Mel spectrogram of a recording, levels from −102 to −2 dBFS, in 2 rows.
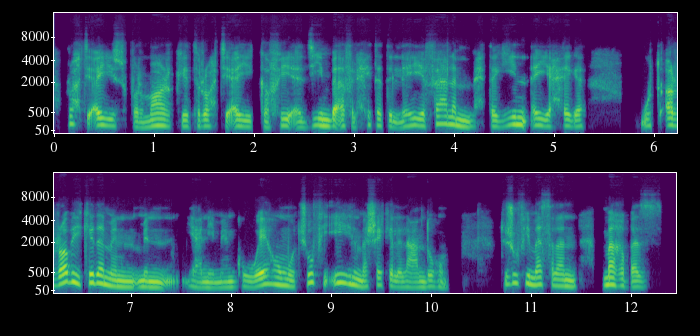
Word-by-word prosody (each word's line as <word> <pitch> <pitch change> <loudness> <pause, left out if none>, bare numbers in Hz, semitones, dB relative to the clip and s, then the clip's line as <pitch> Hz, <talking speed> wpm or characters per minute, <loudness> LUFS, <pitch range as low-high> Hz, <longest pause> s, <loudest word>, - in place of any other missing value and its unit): رُحتِ 205 - -3
أي 170 -2 +3
supermarket، 145 +2 -1
رحتِ 150 0 -2
أي 145 -2 +1
café 140 +6 -1
قديم 155 +6 0
بقى - - +4
في - - -7
الحِتت 165 -5 -6
اللي 130 -2 -3
هي 160 +1 0
فعلًا 200 +3 0
محتاجين 145 +4 -1
أي 165 -3 0
حاجة، 150 -1 -2 0.6
وتقربي 210 +7 +4
كده 225 +1 +4
من 140 -7 +2
من 135 - +1
يعني 120 - -4
من 125 +2 -3
جواهم 165 +6 +2
وتشوفي 225 - -2
إيه 225 -3 +1
المشاكل 155 0 0
اللي 130 0 -3
عندهم. 130 +1 -4 0.5
تشوفي 220 -2 0
مثلًا 160 -6 0 0.3
مخبز، 145 -7 +1
155 Hz, 150 wpm, -24 LUFS, 135-180 Hz, 0.6 s, بقى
